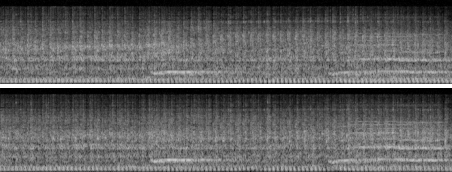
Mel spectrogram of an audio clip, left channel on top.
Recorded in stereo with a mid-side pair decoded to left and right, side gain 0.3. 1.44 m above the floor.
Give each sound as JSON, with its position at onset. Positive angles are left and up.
{"t": 1.5, "sound": "singing", "azimuth_deg": -50, "distance_m": 5.5}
